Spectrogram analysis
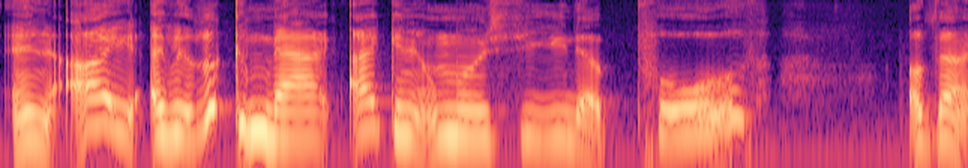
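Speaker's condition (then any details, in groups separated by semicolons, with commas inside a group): Cerebral palsy; affects speech, wheelchair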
